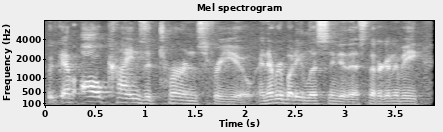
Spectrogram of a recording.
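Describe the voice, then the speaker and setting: Deep-voiced effusive male podcast host. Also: quick pace, a little hiss or hum. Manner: effusive, animated, heaps on praise. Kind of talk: enthusiastic interview chat.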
